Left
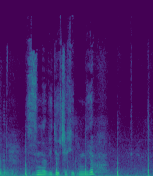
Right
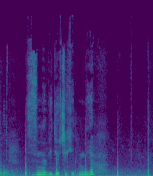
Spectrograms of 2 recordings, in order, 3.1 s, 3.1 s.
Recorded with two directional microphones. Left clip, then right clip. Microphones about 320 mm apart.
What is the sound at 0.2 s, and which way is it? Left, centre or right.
A woman's voice, centre.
